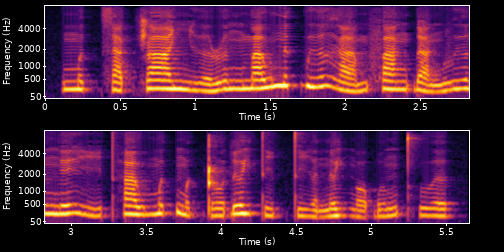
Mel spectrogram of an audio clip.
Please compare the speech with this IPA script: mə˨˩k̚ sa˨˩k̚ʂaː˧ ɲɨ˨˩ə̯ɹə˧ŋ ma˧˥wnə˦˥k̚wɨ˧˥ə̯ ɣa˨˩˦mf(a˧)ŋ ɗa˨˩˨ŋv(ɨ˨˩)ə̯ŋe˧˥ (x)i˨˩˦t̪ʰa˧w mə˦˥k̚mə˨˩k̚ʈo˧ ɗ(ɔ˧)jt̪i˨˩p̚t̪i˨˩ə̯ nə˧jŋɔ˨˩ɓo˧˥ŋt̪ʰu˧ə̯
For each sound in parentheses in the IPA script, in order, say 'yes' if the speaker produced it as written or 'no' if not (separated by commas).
yes, no, no, no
